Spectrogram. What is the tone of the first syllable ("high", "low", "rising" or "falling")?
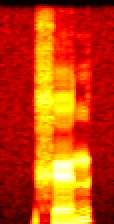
rising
